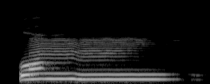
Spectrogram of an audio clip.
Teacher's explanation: you're keeping the sound in your nose for a longer time because this is idgham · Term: idgham shafawi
